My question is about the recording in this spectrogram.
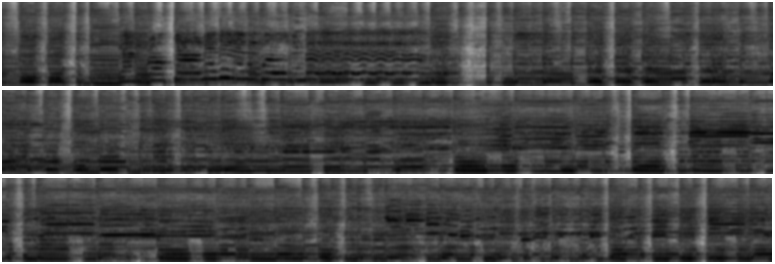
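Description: Harmonica in a neck rack played over a strummed acoustic guitar, an instrumental break with wavering, bending notes a few seconds in.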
